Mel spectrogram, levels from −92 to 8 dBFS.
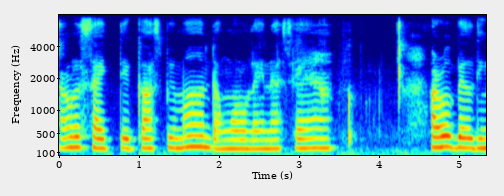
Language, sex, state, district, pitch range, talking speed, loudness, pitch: Nagamese, female, Nagaland, Kohima, 195-215 Hz, 125 wpm, -17 LUFS, 200 Hz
